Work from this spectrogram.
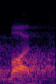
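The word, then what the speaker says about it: ضاد: Now, an easy way of pronouncing it. Where's uncle here? He's not around. Okay. I taught it to him like 5 years ago, and every time I come to Mombasa, he'll come to me and pronounce the letter dad. So remember when we were young, we used to have wobbly teeth. So think about this top tooth here, the side one here, as wobbly.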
